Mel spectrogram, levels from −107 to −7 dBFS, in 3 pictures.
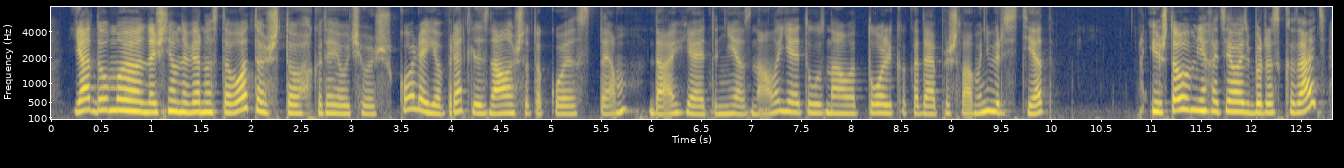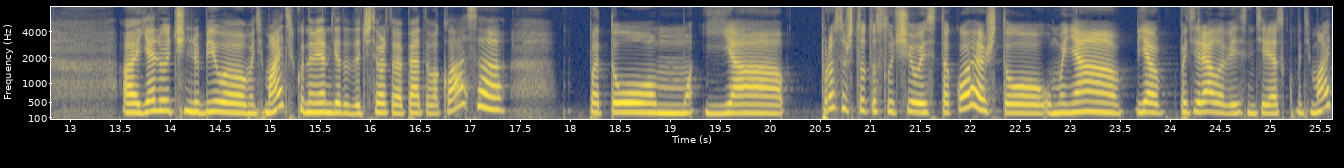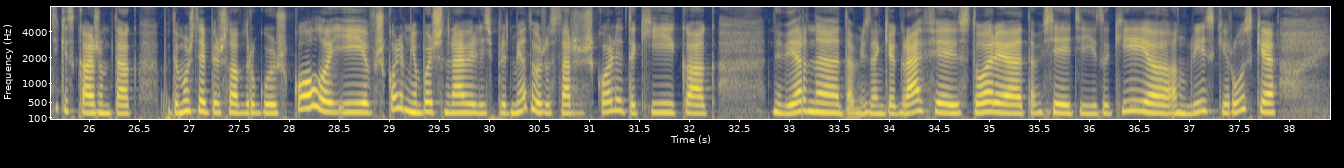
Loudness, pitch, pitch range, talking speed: -15 LUFS, 240 Hz, 225-260 Hz, 155 wpm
